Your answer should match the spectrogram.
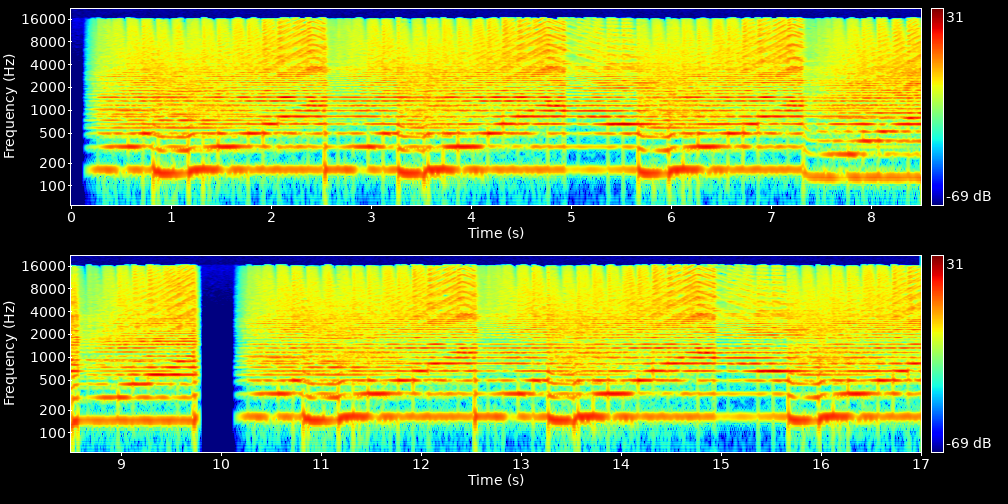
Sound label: Removing Resonances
